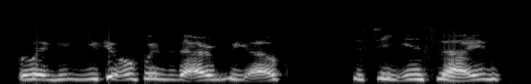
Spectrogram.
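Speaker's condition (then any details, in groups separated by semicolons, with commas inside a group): Cerebral palsy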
